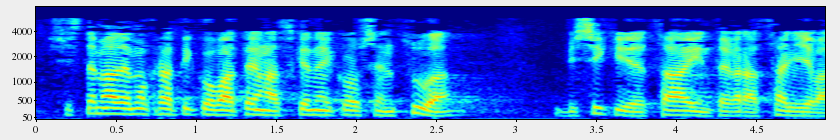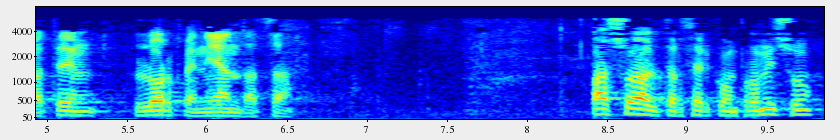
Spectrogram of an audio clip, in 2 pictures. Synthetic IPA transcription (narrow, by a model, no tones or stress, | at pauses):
sist̪e̞mað̞e̞mo̞kɾat̪ikoβat̪e̞naske̞ne̞ko̞se̞nt͡sua | βisikiðe̞t͡saint̪e̞ɣ̞ɾat͡saʎe̞β̞at̪e̞nlo̞ɾpe̞neand̪a̰t͡sa̰ | paso̞alt̪eɾθe̞ɾko̞mpɾo̞miso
